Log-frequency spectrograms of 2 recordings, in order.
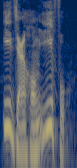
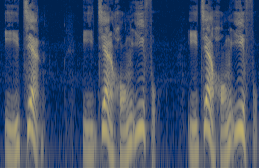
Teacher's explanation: when you have the character 一, when it comes before a fourth tone, it changes to a second tone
